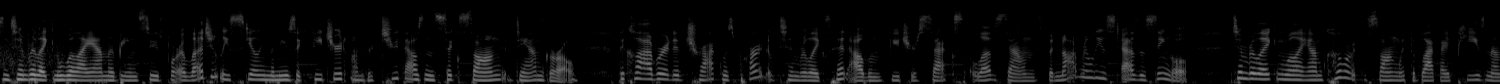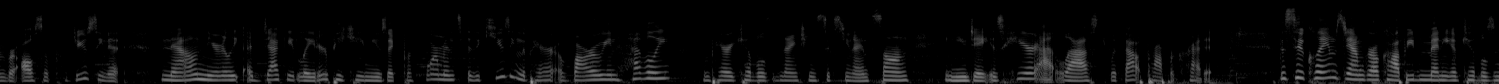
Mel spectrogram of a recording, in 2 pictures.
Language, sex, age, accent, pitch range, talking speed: English, female, 20-39, American, 180-225 Hz, 195 wpm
